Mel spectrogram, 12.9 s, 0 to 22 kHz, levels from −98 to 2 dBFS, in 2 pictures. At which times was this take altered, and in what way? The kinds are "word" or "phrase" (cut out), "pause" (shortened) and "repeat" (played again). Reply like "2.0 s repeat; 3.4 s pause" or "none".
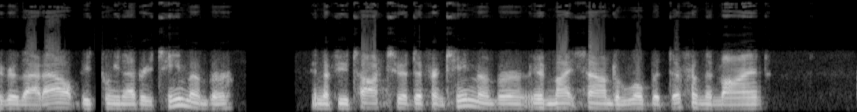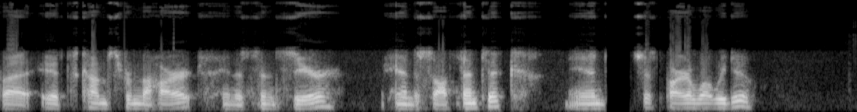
11.0 s word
